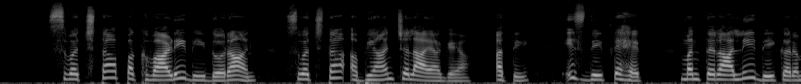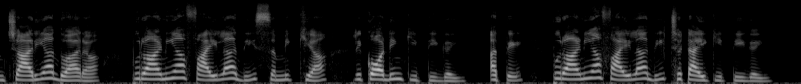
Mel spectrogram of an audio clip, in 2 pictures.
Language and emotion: Punjabi, neutral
